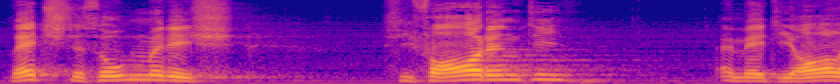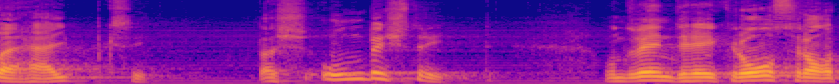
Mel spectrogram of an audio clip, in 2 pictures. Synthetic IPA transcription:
lɛt͡ʃtəsʊmːəɾɪʃ | sifɑːɾəndi | əmediɑːləɦæɪpksiː | d̥ɑɪʃʊnbeʃtɾɪt̪ːə | ʊndʋɛnd̪əɾhɛɡ̥ɾoːsɾɑːt

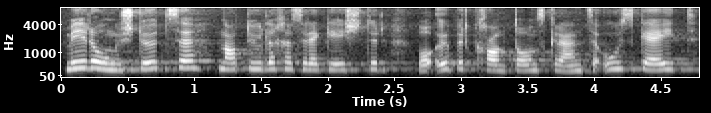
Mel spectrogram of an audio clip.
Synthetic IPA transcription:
mɪːɾʊŋəʃtʏt͡sənɑtyːɾləχəsrɛɡɪʃtəɾ | ʋoʔʏbəkʰχɑnt̪oːnsɡ̥ɾɛnt͡sə̰ʔuːsɡɛɪt

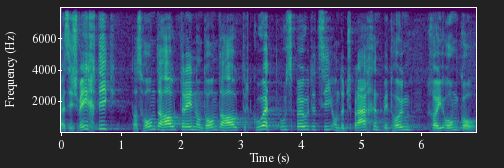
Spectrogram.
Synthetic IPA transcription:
əsɪʃʋɪχtɪɡ | d̥ɑshʊndəhɑʊtəɾɪnənʊndhʊndəɦɑʊtəɾɡ̥uətusb̥ɪldətsiːʊndɛnʃpɾæχəndmɪthʊŋ | χœʏʊmɡɔ̰ː

